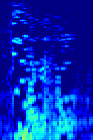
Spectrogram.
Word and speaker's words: Kavanaugh: Kavanaugh.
